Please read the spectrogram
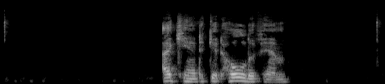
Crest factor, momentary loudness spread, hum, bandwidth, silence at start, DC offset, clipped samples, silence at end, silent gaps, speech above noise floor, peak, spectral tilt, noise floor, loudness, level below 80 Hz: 22 dB; 21 LU; none; 13.5 kHz; 1.6 s; under 0.1%; under 0.1%; 1 s; none; 52 dB; -8 dBFS; -4 dB/octave; -76 dBFS; -25 LUFS; -64 dBFS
